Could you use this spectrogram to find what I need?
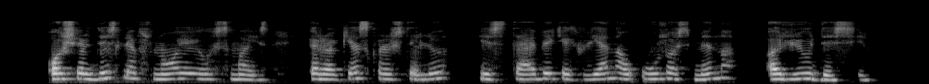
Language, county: Lithuanian, Vilnius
